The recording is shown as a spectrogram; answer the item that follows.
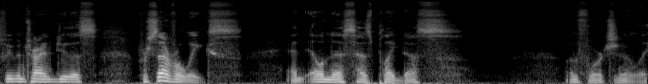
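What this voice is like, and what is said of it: Congested, sick-sounding voice. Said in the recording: “I am sick, so I sound congested.”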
